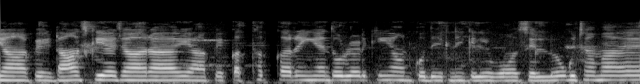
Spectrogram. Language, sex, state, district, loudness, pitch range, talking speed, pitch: Hindi, female, Haryana, Jhajjar, -16 LUFS, 185-200 Hz, 225 wpm, 195 Hz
